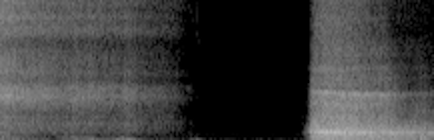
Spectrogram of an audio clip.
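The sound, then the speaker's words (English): A middle-aged man takes a deep breath: a long, soft airy breath fades out, a short silence follows, then a much louder, hissing breath starts abruptly and holds steady to the end. “We can right then take a deep breath.”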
